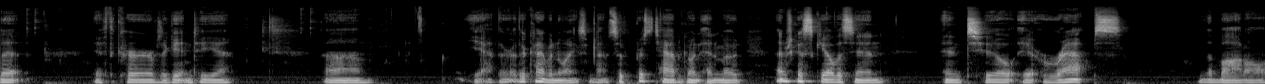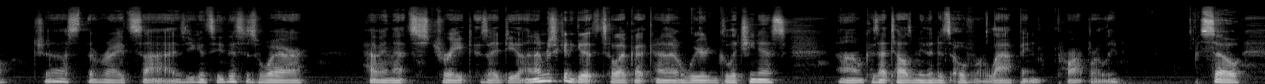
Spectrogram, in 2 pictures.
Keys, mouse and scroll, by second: 0.6 middle click, 3.0 click, 3.5 shift+middle click, 3.8 middle click, 5.0 middle click, 5.8 middle click, 6.1 Tab, 6.6 a, 6.9 s, 19.9 middle click, 20.3-21.0 scroll up 5, 21.0 middle click, 22.2-22.7 scroll down 2, 22.7 middle click, 23.2 middle click, 23.7 Tab.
